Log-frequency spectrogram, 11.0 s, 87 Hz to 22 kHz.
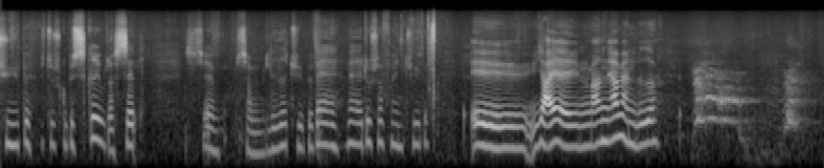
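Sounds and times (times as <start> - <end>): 
speech: 0.0 - 8.9
dog giving a whining bark: 9.2 - 10.9.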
